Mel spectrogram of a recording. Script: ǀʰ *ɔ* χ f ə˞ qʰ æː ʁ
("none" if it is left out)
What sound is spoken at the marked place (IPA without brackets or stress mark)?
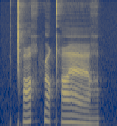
ɑ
